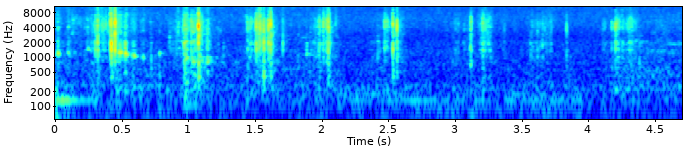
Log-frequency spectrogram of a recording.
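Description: Close-miked crunching chews, about two a second at first and sparser after about three seconds: exaggerated mouth-eating sounds of someone biting and chewing something crunchy.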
